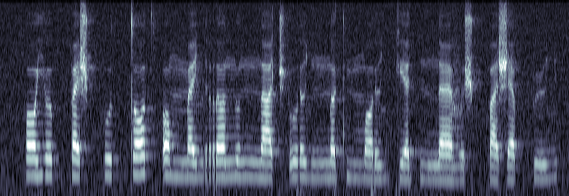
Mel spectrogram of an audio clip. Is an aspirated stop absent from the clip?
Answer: yes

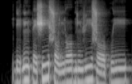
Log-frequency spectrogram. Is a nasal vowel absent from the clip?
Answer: no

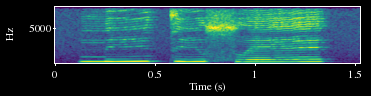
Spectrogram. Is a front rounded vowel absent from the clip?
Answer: yes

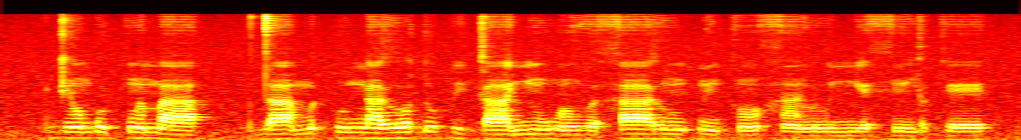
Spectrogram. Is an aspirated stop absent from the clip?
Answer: yes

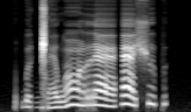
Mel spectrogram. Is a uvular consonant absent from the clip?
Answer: yes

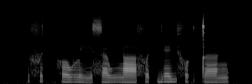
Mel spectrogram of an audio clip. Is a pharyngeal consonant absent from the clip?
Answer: yes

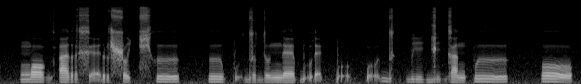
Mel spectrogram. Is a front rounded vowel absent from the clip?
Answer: yes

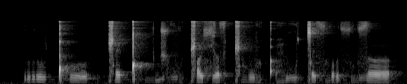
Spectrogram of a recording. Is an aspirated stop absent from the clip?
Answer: no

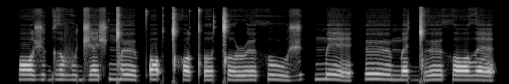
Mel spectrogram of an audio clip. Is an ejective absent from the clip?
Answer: no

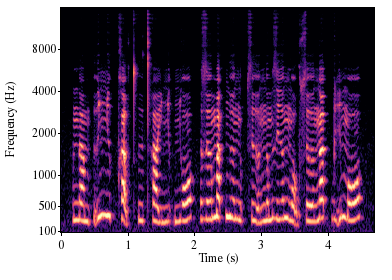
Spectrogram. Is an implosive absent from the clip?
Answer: no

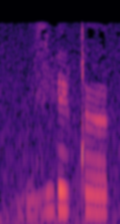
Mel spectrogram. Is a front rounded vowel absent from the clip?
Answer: no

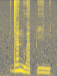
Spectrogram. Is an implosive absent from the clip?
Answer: yes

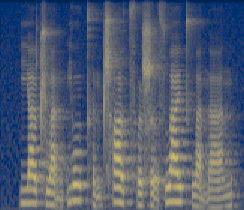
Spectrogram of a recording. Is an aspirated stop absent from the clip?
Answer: no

